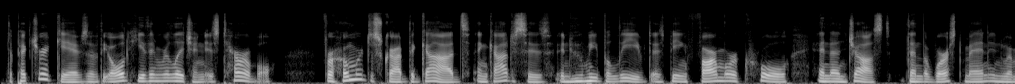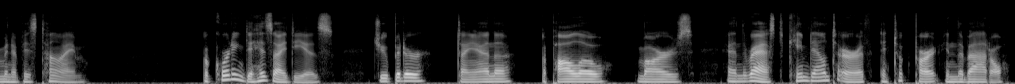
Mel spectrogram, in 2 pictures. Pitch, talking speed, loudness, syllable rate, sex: 135 Hz, 175 wpm, -20 LUFS, 5.1 syllables/s, male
